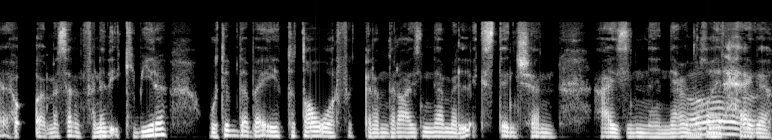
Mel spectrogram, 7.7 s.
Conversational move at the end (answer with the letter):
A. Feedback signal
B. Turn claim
B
